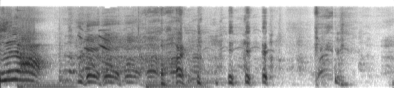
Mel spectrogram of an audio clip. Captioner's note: yelling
